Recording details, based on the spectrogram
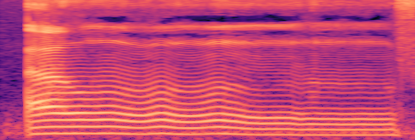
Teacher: suaranya itu kita tahan, kita panjangkan sejenak. Nah, kira-kira sepanjang 2 harokat kita gunnahkan, kita dengungkan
